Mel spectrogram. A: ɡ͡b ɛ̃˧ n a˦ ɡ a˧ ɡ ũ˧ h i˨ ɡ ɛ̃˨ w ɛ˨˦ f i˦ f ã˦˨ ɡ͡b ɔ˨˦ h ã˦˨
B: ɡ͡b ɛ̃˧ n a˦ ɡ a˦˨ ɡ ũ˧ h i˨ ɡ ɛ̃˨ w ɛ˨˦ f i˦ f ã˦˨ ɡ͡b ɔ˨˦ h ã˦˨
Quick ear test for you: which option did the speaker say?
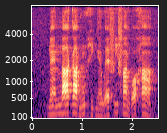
B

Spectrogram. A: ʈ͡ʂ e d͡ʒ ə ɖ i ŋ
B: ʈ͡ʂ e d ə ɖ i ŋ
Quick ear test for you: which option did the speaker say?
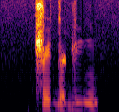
B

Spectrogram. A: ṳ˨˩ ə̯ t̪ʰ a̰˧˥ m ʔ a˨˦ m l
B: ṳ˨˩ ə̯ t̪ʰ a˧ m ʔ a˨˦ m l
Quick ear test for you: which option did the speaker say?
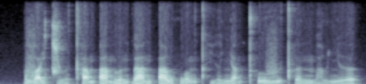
A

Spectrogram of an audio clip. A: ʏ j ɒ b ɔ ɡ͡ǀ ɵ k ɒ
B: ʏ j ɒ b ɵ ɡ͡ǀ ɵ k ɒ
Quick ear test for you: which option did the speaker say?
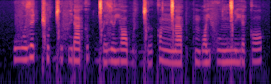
B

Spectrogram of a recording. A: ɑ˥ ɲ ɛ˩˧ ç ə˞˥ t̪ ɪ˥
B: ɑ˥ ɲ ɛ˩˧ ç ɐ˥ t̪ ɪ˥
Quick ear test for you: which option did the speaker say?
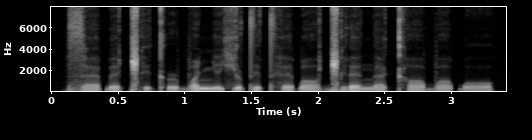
A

